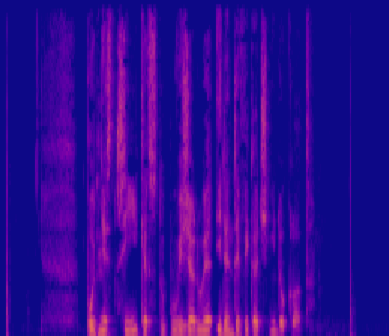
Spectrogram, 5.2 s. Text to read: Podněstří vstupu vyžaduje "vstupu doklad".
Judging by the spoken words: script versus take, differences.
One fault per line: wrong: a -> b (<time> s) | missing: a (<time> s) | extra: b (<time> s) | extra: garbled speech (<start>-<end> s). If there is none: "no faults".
extra: ke (1.9 s)
wrong: vstupu -> identifikační (2.8 s)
